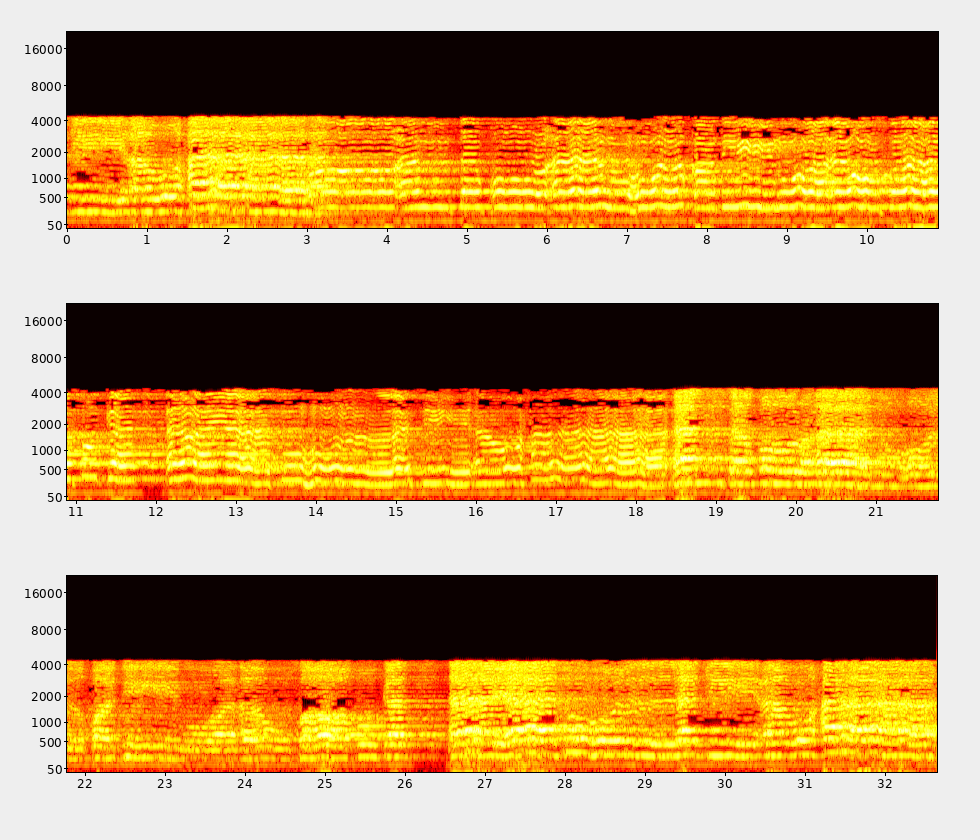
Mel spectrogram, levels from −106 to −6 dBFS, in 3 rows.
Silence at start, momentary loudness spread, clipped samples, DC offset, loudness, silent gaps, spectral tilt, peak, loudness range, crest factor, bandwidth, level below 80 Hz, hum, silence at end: 0 s; 10 LU; under 0.1%; under 0.1%; -17 LUFS; none; -5.5 dB/octave; -2 dBFS; 6 LU; 14 dB; 4.6 kHz; -56 dBFS; none; 0 s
